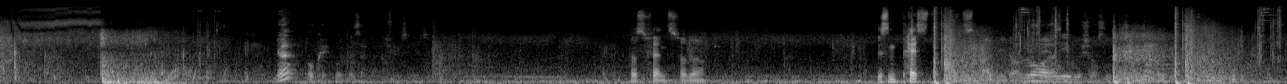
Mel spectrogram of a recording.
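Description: Gunshots crack loudly with echoing reverberation.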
